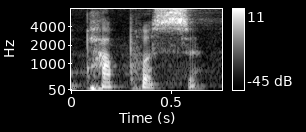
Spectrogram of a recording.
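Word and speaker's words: Paphos: 어떻게 이름을 바보라고 졌을까요 사실은 원래 발음은 파스입니다 파포스 뜻은 보일링 있니다 끌고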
